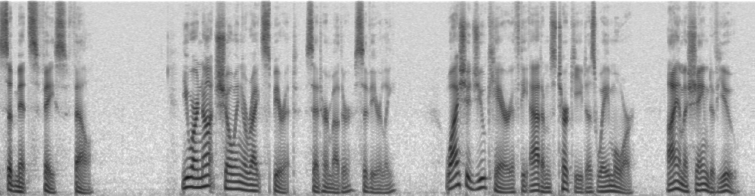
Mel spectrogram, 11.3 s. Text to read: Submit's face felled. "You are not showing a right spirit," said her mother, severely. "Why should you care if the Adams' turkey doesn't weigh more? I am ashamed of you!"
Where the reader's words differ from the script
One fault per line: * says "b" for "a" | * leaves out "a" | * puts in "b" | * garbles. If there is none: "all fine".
* says "fell" for "felled"
* says "does" for "doesn't"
